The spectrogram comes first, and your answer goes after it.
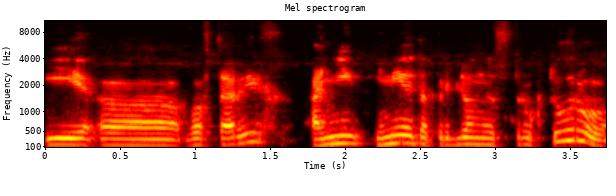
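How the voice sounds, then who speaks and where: This man's fairly high voice moves with ordinary pitch variation. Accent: Russian. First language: Russian. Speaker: researcher. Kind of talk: seminar discussion. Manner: halting.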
